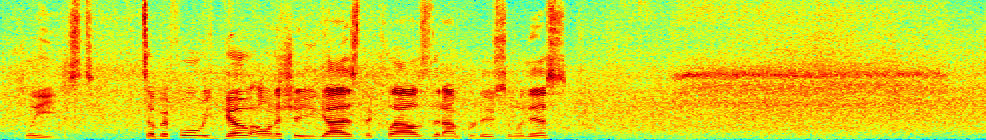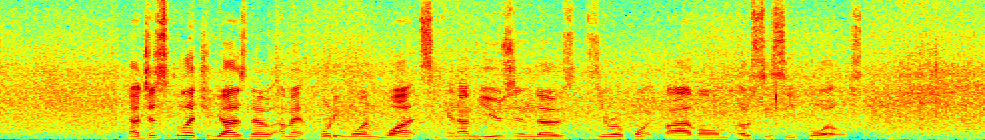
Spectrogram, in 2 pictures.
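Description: A young man talks to the microphone with animation, close up.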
